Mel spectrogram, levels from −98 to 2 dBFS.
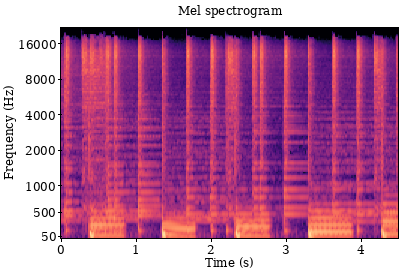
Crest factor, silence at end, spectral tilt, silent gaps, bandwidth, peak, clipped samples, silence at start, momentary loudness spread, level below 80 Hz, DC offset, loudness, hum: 16 dB; 0 s; -4 dB/octave; none; over 20 kHz; 0 dBFS; under 0.1%; 0 s; 5 LU; -26 dBFS; under 0.1%; -15 LUFS; none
